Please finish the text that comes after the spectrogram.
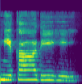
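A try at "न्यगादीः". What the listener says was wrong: Nyagadihi. Nyaka illa. Ka illa. Ga. Kaga difference and kudumbam you are saying it is not kudumbam.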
